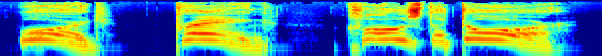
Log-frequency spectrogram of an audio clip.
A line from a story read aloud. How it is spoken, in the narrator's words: I shouted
